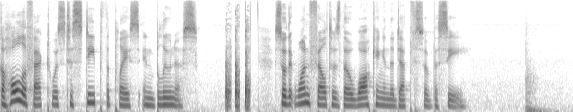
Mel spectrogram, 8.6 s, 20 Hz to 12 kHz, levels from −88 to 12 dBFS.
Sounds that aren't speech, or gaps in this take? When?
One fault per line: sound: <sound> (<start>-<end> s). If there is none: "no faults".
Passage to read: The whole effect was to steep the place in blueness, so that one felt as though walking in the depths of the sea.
sound: thud (3.4-3.8 s)
sound: tap (7.9-8.4 s)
